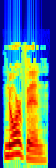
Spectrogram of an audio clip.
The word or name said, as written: norvin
